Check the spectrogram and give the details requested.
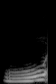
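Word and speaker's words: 无: And then this character is pronounced wu, and it means none or without.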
